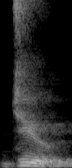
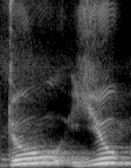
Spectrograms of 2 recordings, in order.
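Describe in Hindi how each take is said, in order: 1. दोनों शब्द मिलकर एक अक्षर बन जाते हैं। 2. दोनों शब्द अलग-अलग अक्षरों में बोले जाते हैं।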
